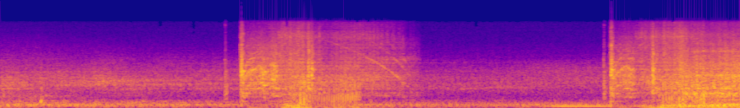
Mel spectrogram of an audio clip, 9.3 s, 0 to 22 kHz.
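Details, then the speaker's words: 2006 Crown Victoria Police Interceptor, microphone on top of the radiator; cranks and catches, then settles into an uneven, lumpy, wavering idle, engine shivering; rough idle. "I'm right at the catalytic converters. Now, it's running, but as you can see, the engine is shivering."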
